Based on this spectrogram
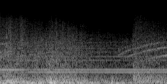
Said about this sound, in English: Boom. You hear the explosions.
